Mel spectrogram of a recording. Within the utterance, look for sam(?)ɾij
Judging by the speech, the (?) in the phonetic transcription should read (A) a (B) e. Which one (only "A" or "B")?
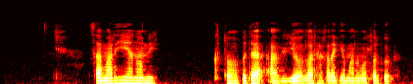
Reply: A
